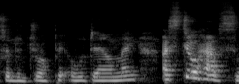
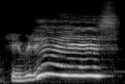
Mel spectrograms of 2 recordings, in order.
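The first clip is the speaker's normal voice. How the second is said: excited; 13 semitones higher, 9 dB louder, slower than usual. Real, not acted. Finds the lipstick.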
